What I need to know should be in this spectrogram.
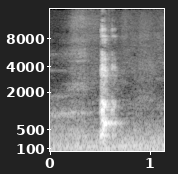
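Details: One brief, sharp voiced hiccup from a young Korean woman against quiet room noise, in a clip also featuring coughing and hiccups.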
